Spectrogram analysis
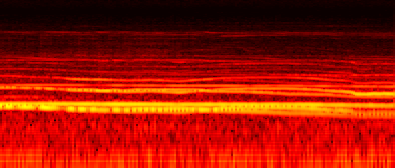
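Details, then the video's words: Several Eurasian wolves of a small Finnish taiga pack hold long, level howls together, two tones layered in harmony, one voice dipping lower near the end. "Wycie wilków europejskich (Canis lupus lupus) / Wolves howling"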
